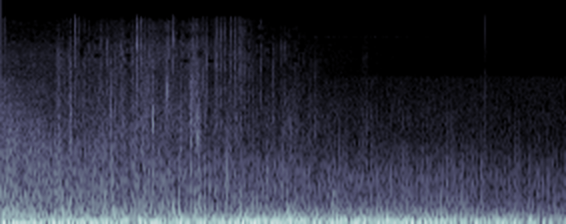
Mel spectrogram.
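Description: Explosion sound effect: a sudden loud blast with crackling over the first couple of seconds, then a long deep rumble that slowly fades.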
